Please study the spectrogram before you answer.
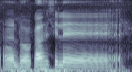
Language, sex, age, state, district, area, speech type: Assamese, male, 18-30, Assam, Sivasagar, rural, spontaneous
